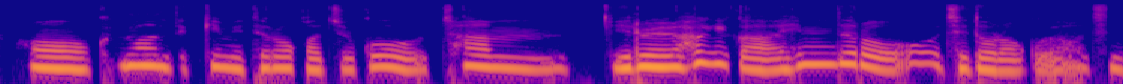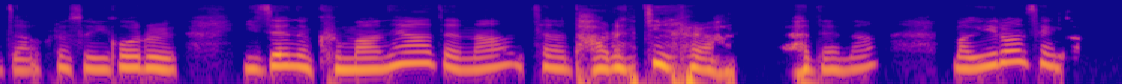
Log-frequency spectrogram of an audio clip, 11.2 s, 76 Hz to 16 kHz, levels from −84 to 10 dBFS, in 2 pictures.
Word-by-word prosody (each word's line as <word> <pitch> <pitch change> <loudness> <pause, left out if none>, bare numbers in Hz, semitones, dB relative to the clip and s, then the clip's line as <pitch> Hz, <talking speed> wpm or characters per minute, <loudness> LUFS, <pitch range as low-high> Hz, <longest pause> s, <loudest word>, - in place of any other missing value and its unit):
어 210 -3 +2
그러한 250 +2 -1
느낌이 215 +1 -4
들어 215 +1 -2
가지고 200 +1 -4
참 210 -5 -3 0.2
일을 230 +2 +4
하기가 225 -9 -1
힘들어지더라고요 230 -7 -2
진짜. 190 -2 -7
그래서 220 -1 -3
'이거를 210 0 +3 0.3
이제는 230 +2 +4
그만해야 205 +10 +3
되나? 220 -1 -2
이제는 225 -3 -1
다른 210 +2 +3
일을 280 -5 +7
알아봐야 185 +1 -1
되나?' 200 +4 -3 0.4
막 210 -2 +2
이런 305 +7 +4
생각이 270 -6 -4
215 Hz, 330 characters per minute, -22 LUFS, 200-245 Hz, 0.4 s, 일을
